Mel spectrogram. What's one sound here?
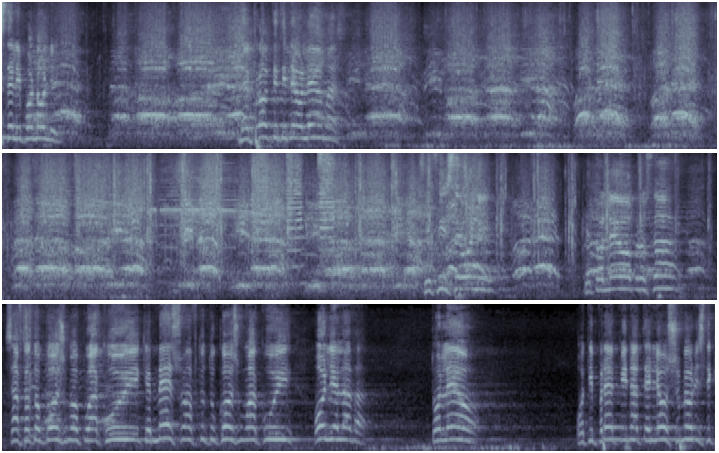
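A large crowd cheers and shouts.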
